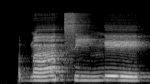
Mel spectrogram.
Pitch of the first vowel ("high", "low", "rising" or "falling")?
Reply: rising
